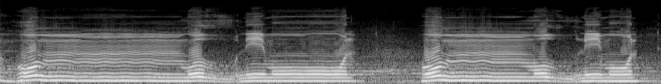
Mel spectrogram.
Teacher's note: masukkan mimnya kepada mim setelahnya dan ditahan. Hum, tahan gunnahnya. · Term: idgham mimi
